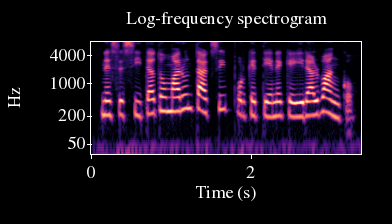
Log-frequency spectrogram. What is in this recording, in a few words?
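She needs to take a taxi because she ha, Spanish, female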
